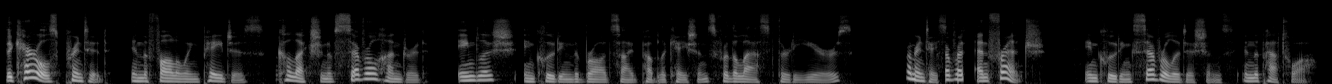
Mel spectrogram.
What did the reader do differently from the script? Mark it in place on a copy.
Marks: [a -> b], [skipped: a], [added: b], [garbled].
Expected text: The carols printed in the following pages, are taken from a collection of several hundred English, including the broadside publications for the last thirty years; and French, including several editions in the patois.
The carols printed in the following pages, [skipped: are taken from] a collection of several hundred English, including the broadside publications for the last thirty years; [garbled] and French, including several editions in the patois.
